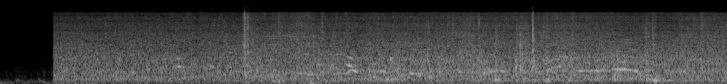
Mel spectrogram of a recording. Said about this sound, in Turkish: Yağmursa pek çok noktada kuvvetli sağanak şeklinde yağdı.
